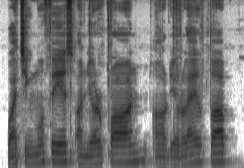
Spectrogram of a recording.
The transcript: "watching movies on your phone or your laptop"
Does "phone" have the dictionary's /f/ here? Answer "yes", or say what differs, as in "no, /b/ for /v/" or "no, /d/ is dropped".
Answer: no, /p/ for /f/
